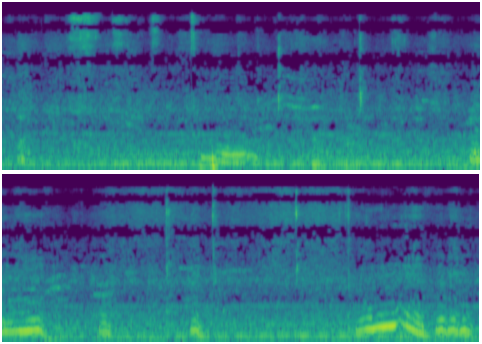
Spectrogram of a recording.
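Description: A young man chews and crunches food close by.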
